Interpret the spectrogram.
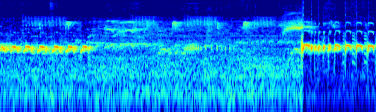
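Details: Wild-type local zebra dove with a rare rhythm, singing as a lure so rival doves respond: a run of pulsed coos, a quieter stretch with distant chirping birds, then a loud, crisp series of rapid coos.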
